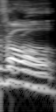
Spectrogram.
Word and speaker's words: Rolle: You're the winner of this week's Esther Rolle Black Excellence Award.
